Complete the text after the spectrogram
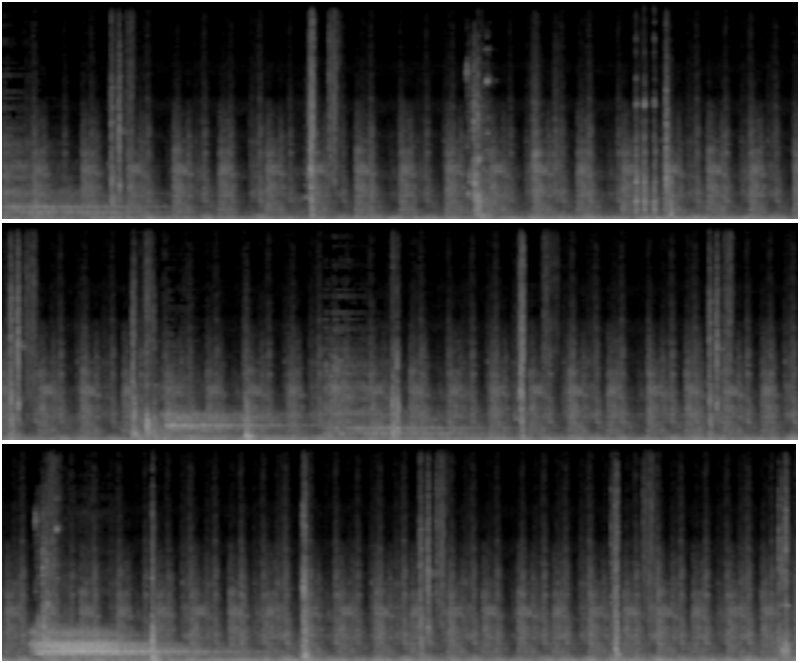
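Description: Metal parts click and clank repeatedly as a machine is worked on.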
